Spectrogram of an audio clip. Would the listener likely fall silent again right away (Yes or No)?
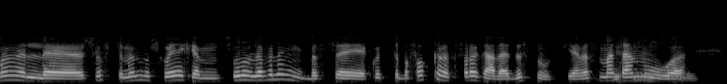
Yes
